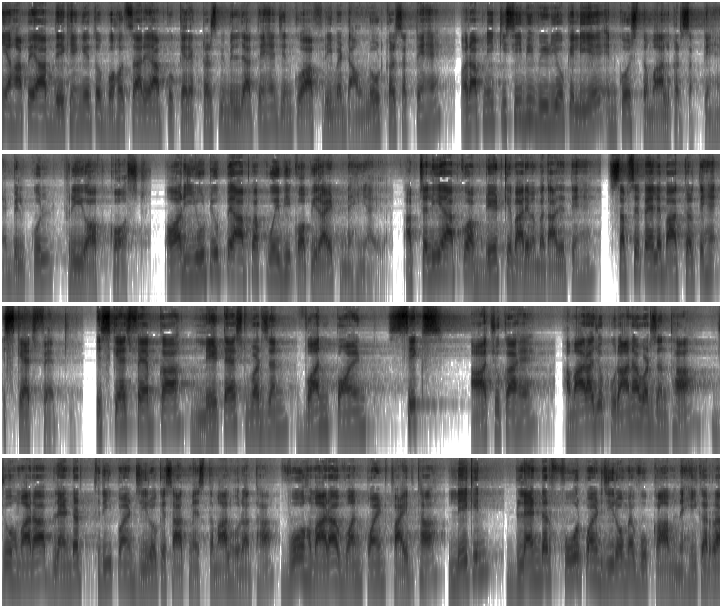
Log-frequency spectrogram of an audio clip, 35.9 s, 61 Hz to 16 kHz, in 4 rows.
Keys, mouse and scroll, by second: 26.6 middle click, 27.1 middle click, 27.6 middle click, 28.3 middle click, 28.8-30.3 drag.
